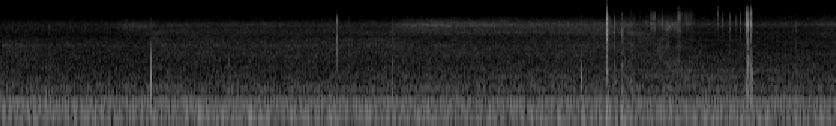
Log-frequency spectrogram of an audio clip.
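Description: A steady low hum, with scattered sharp clicks and scuffs from kittens pawing at and bumping into the phone as they play-fight. The loudest clicks come in a cluster from about six to seven and a half seconds in.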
